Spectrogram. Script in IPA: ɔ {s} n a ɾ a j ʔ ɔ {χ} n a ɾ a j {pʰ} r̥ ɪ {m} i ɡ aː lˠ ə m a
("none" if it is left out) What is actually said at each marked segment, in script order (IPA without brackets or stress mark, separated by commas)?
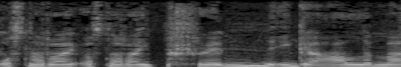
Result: s, s, pʰ, n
